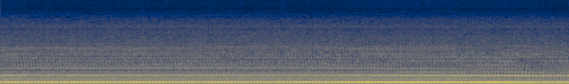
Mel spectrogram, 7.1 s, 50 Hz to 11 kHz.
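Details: 1972 Plymouth Roadrunner 383 Magnum V8, restarted after a gasket fix following 15+ months unrun, during cam break-in with break-in additive: steady, even, deep rumble at raised idle, no knocks or misses; normal fast idle.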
